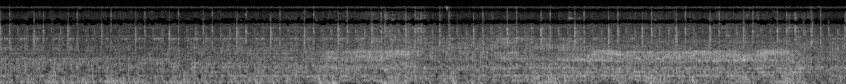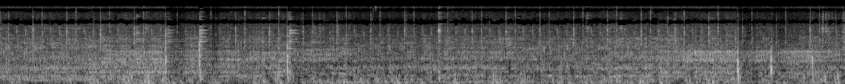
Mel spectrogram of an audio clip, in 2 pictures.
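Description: A workshop wood lathe's motor running steadily. A few sharp knocks about ten to thirteen seconds in and again near the end, from a wooden block being tapped with a hammer onto a turned wooden shaft.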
